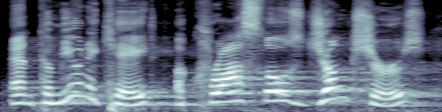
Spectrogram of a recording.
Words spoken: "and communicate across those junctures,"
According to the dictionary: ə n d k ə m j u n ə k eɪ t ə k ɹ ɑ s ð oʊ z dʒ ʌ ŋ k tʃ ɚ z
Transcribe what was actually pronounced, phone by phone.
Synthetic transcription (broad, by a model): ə n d k ə m j u n ə k eɪ t ə k ɹ ɑ s ð oʊ z dʒ ʌ ŋ k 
